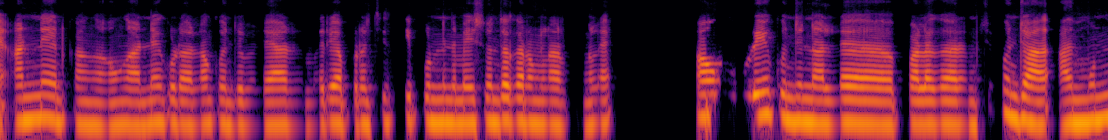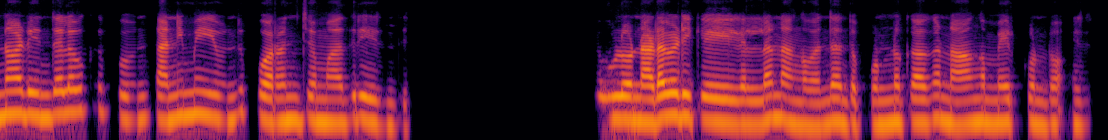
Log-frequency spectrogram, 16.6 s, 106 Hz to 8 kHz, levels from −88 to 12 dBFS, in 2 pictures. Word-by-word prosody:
அண்ணன் 205 Hz, +2 st, +2 dB
இருக்காங்க. 180 Hz, -3 st, -4 dB
அவங்க 175 Hz, +1 st, -3 dB
அண்ணன் 180 Hz, +2 st, -3 dB
கூடலாம் 180 Hz, 0 st, -4 dB
கொஞ்சம் 175 Hz, -1 st, -5 dB
விளையாடுற 170 Hz, 0 st, -3 dB
மாதிரி 175 Hz, +1 st, -4 dB
அப்புறம், 180 Hz, -1 st, -7 dB
சித்தி 195 Hz, +1 st, -10 dB
பொண்ணு 185 Hz, -1 st, 0 dB
இந்தமாதிரி 180 Hz, 0 st, -1 dB
சொந்தக்காரங்கலா 185 Hz, -2 st, 0 dB
இருக்காங்களே 170 Hz, +1 st, -9 dB, 0.7 s
அவங்க 220 Hz, 0 st, +1 dB
கூடயும் 230 Hz, +2 st, +1 dB
கொஞ்சம் 195 Hz, -2 st, +3 dB
நல்ல 180 Hz, +1 st, -2 dB, 0.5 s
பழக 175 Hz, 0 st, +2 dB
ஆரம்பிச்சு, 175 Hz, +7 st, -5 dB
கொஞ்சம் 200 Hz, -5 st, +5 dB, 0.2 s
அது 185 Hz, -, +3 dB
முன்னாடி 235 Hz, +4 st, +3 dB
இருந்த 220 Hz, +2 st, +1 dB
அளவுக்கு 255 Hz, +1 st, -2 dB
இப்போ 230 Hz, -4 st, -12 dB
வந்து 205 Hz, +1 st, -8 dB
தனிமை 225 Hz, +4 st, +1 dB, 0.2 s
வந்து 205 Hz, +5 st, -5 dB
குறஞ்ச 195 Hz, 0 st, +2 dB, 0.2 s
மாதிரி 185 Hz, +3 st, -1 dB
இருந்துச்சு. 170 Hz, -3 st, -11 dB, 1.4 s
இவ்வளோ, 205 Hz, +1 st, +4 dB
நடவடிக்கைகள்ல 195 Hz, -3 st, +4 dB
நாங்க 180 Hz, -3 st, -1 dB
வந்து 175 Hz, +3 st, -1 dB
அந்த 180 Hz, 0 st, -3 dB
பொண்ணுக்காக 185 Hz, +2 st, 0 dB
நாங்க 185 Hz, +2 st, +1 dB
மேற்கொண்டோம். 185 Hz, -1 st, -4 dB
இது 175 Hz, 0 st, -10 dB
185 Hz, 150 wpm, -19 LUFS, 175-205 Hz, 1.4 s, கொஞ்சம்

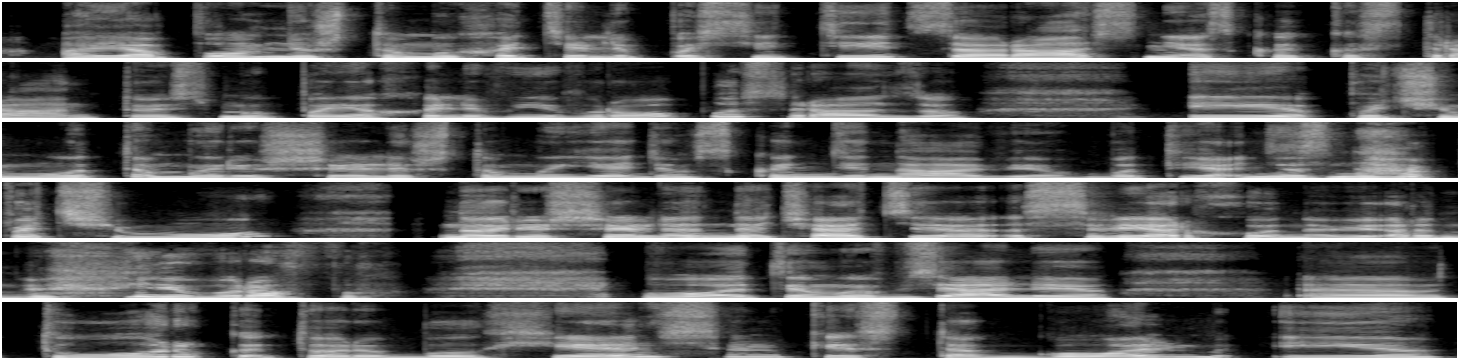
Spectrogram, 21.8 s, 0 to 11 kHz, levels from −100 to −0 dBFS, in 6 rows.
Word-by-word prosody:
А 225 Hz, -, +1 dB
я 255 Hz, +1 st, +5 dB
помню, 250 Hz, +5 st, +3 dB
что 250 Hz, -, -3 dB
мы 240 Hz, +3 st, +3 dB
хотели 255 Hz, -2 st, -1 dB
посетить 250 Hz, +4 st, -5 dB
за 215 Hz, -1 st, +4 dB
раз 220 Hz, +8 st, +2 dB
несколько 250 Hz, +4 st, -3 dB
стран. 185 Hz, -8 st, -5 dB
То 195 Hz, -, -8 dB
есть 195 Hz, +2 st, -6 dB
мы 250 Hz, -1 st, +1 dB
поехали 220 Hz, +2 st, -2 dB
в 200 Hz, -, -9 dB
Европу 205 Hz, -, -2 dB
сразу, 205 Hz, -, -3 dB, 0.5 s
и 225 Hz, -2 st, +2 dB
почему-то 250 Hz, +4 st, -1 dB
мы 245 Hz, -3 st, +2 dB
решили, 250 Hz, +4 st, -2 dB
что 250 Hz, -1 st, -6 dB
мы 215 Hz, -1 st, 0 dB
едем 230 Hz, +2 st, -1 dB
в -, -, -6 dB
Скандинавию. 205 Hz, -7 st, -2 dB
Вот 215 Hz, +1 st, -6 dB
я 250 Hz, +2 st, +1 dB
не 280 Hz, +3 st, +4 dB
знаю 280 Hz, +5 st, +3 dB
почему, 275 Hz, -, -1 dB, 0.4 s
но 290 Hz, -2 st, +6 dB
решили 290 Hz, 0 st, +2 dB
начать, 275 Hz, +3 st, +3 dB
э, 250 Hz, -1 st, 0 dB
сверху, 265 Hz, -1 st, +2 dB
наверное, 210 Hz, +4 st, 0 dB, 0.2 s
Европу. 295 Hz, -, +3 dB, 0.7 s
Вот, 215 Hz, 0 st, +1 dB
и 245 Hz, -, +4 dB
мы 255 Hz, +2 st, +4 dB
взяли, 225 Hz, 0 st, +2 dB, 0.5 s
э, 200 Hz, -2 st, 0 dB
тур, 280 Hz, +7 st, 0 dB
который 225 Hz, -4 st, -1 dB
был 215 Hz, +1 st, 0 dB
в -, -, -15 dB
Хельсинки, 290 Hz, -, -1 dB
Стокгольм, 225 Hz, +6 st, 0 dB
и 235 Hz, +2 st, -1 dB
240 Hz, 140 wpm, -23 LUFS, 215-270 Hz, 0.7 s, но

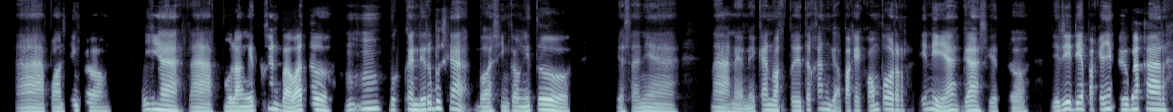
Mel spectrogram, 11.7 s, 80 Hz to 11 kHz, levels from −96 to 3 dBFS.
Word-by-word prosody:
Nah, 105 Hz, +1 st, +1 dB
pohon 115 Hz, -1 st, -1 dB
singkong. 120 Hz, -6 st, -3 dB, 0.4 s
Iya, 165 Hz, -2 st, +3 dB, 0.3 s
nah 110 Hz, -1 st, +3 dB, 0.2 s
pulang 120 Hz, -1 st, +3 dB
itu 130 Hz, -, -2 dB
kan 180 Hz, -, +1 dB
bawa 140 Hz, -, +7 dB
tuh 160 Hz, -2 st, +3 dB, 0.2 s
mhm, 180 Hz, +4 st, -2 dB, 0.2 s
bukan 150 Hz, +1 st, -1 dB
direbus 180 Hz, +5 st, +2 dB
Kak, 175 Hz, -, +3 dB
bawa 120 Hz, 0 st, +1 dB
singkong 125 Hz, 0 st, -3 dB
itu 155 Hz, -, -5 dB, 0.8 s
biasanya. 110 Hz, +1 st, -3 dB, 0.6 s
Nah 110 Hz, -1 st, +1 dB
nenek 100 Hz, +1 st, -2 dB
kan 150 Hz, -, +1 dB
waktu 140 Hz, -1 st, -7 dB
itu 150 Hz, -, -7 dB
kan 175 Hz, -, -4 dB
gak 125 Hz, -, -3 dB
pakai 130 Hz, +1 st, -1 dB
kompor 160 Hz, +3 st, 0 dB, 0.3 s
ini 170 Hz, -1 st, -1 dB
ya, -, -, +5 dB
gas 135 Hz, -1 st, +4 dB
gitu, 115 Hz, -3 st, -10 dB, 0.4 s
jadi 130 Hz, +9 st, +1 dB
dia 175 Hz, -, +5 dB
pakainya 165 Hz, +3 st, 0 dB
kayu 155 Hz, 0 st, -1 dB
bakar. 170 Hz, -2 st, +4 dB
140 Hz, 185 wpm, -23 LUFS, 115-165 Hz, 0.8 s, bawa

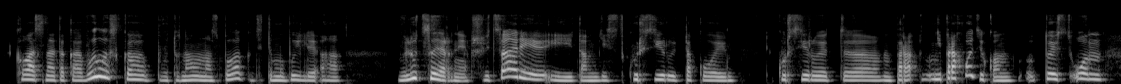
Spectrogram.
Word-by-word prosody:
классная 215 Hz, -3 st, +1 dB
такая 190 Hz, -1 st, -3 dB
вылазка. 260 Hz, -, +4 dB
Вот 185 Hz, 0 st, -7 dB
она 190 Hz, +2 st, 0 dB
у -, -, 0 dB
нас 180 Hz, -1 st, -1 dB
была, 235 Hz, +8 st, -1 dB
где-то 190 Hz, -1 st, -11 dB
мы 190 Hz, -, +2 dB
были, 190 Hz, -1 st, -1 dB
э, 180 Hz, -1 st, -6 dB, 0.6 s
в 195 Hz, -, 0 dB
Люцерне 220 Hz, -, +4 dB
в -, -, -14 dB
Швейцарии, 240 Hz, -, +3 dB
и 180 Hz, -3 st, 0 dB
там 175 Hz, 0 st, -1 dB
есть, 180 Hz, 0 st, -6 dB
курсирует 220 Hz, -4 st, -1 dB
такой, 180 Hz, -2 st, -2 dB, 0.4 s
курсирует, 210 Hz, -3 st, -2 dB
эм, 185 Hz, -1 st, -1 dB
пара 205 Hz, +2 st, 0 dB
не 230 Hz, +1 st, 0 dB
пароходик 280 Hz, -, +1 dB
он, 175 Hz, 0 st, 0 dB
э, 180 Hz, -, -9 dB
то 255 Hz, -, +2 dB
есть 240 Hz, 0 st, +1 dB
он- 240 Hz, -4 st, +1 dB
200 Hz, 165 wpm, -24 LUFS, 185-230 Hz, 0.6 s, вылазка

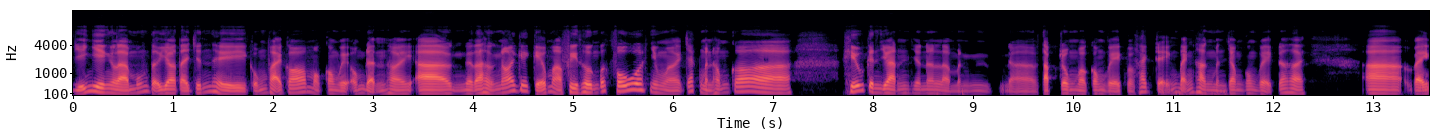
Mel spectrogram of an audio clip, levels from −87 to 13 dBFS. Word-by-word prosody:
dĩ 110 Hz, -, -1 dB
nhiên 155 Hz, -7 st, +2 dB
là 105 Hz, -2 st, +6 dB
muốn 145 Hz, +9 st, -8 dB
tự -, -, 0 dB
do 125 Hz, -1 st, +3 dB
tài 100 Hz, -4 st, 0 dB
chính 130 Hz, -, -6 dB
thì 100 Hz, -, +1 dB
cũng -, -, -8 dB
phải -, -, +3 dB
có 140 Hz, +3 st, +1 dB
một 155 Hz, -, -6 dB
công 115 Hz, -2 st, -5 dB
việc 100 Hz, -, -1 dB
ổn -, -, -6 dB
định 100 Hz, +3 st, -1 dB
thôi. 110 Hz, -2 st, -1 dB
Ờ, 110 Hz, 0 st, +6 dB
người 110 Hz, +1 st, -5 dB
ta 120 Hz, -, +4 dB
thường 110 Hz, +4 st, -3 dB
nói 155 Hz, +6 st, +1 dB
cái, 195 Hz, -2 st, -3 dB
kiểu, -, -, +2 dB
mà -, -, 0 dB
"phi 140 Hz, -3 st, 0 dB
thương 140 Hz, -2 st, +1 dB
bất 175 Hz, -, -2 dB
phú" 195 Hz, +6 st, +3 dB
á, 225 Hz, -, +4 dB
nhưng 140 Hz, -6 st, -6 dB
mà 100 Hz, -1 st, -2 dB
chắc 180 Hz, +2 st, -7 dB
mình -, -, -4 dB
hổng 130 Hz, +3 st, -7 dB
có, 170 Hz, +1 st, +2 dB
ơ, 135 Hz, -5 st, +4 dB, 0.5 s
khiếu 185 Hz, +3 st, +2 dB
kinh 135 Hz, -, -1 dB
doanh, 125 Hz, -1 st, +1 dB
cho 120 Hz, -, -6 dB
nên 115 Hz, 0 st, -6 dB
là 100 Hz, -, -3 dB
mình, 95 Hz, +1 st, -15 dB, 0.2 s
ờ, 85 Hz, 0 st, -7 dB
tập 105 Hz, -, +3 dB
trung 115 Hz, -2 st, -2 dB
vào 105 Hz, -2 st, -1 dB
công 110 Hz, -1 st, -7 dB
việc 90 Hz, -1 st, -2 dB
và -, -, -7 dB
phát 160 Hz, 0 st, -6 dB
triển 145 Hz, -, -4 dB
bản -, -, -2 dB
thân 115 Hz, -8 st, -2 dB
mình 95 Hz, -2 st, -10 dB
trong 110 Hz, 0 st, -4 dB
công 115 Hz, -2 st, -9 dB
việc -, -, -4 dB
đó 130 Hz, -, -4 dB
thôi. 110 Hz, -, 0 dB, 0.6 s
Ờ, 115 Hz, -2 st, +4 dB
vậy, 105 Hz, -, +4 dB
120 Hz, 285 wpm, -24 LUFS, 105-145 Hz, 0.6 s, là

